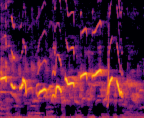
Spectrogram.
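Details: Young, untrained Oriental magpie-robin, agitated and answering a rival, giving a rapid series of short whistled notes that bend up and down, repeated several times a second.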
